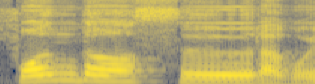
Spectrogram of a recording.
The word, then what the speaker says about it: fundus: FUNDUS 이거 펀더스라고 읽고요.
